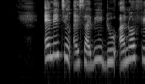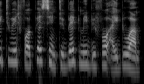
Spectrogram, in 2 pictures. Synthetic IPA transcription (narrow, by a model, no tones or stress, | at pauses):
ɛnitʰĩŋʔaɪsabiduʔaɪnɔfitwetfɔpʰɛsɔ̃ntʰubɛɡmĩbifɔʔaɪduãm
